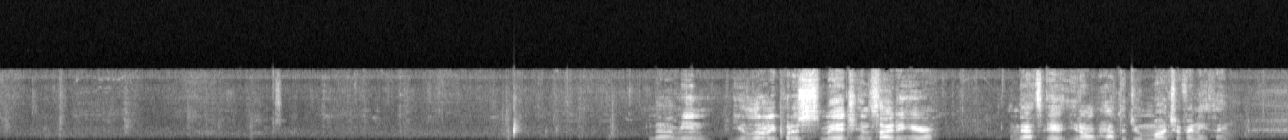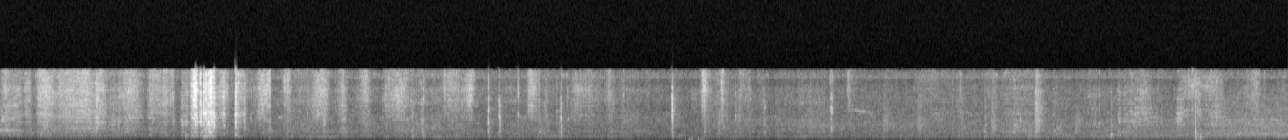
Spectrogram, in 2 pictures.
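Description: Metal tools clink and tap against engine parts.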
